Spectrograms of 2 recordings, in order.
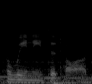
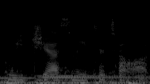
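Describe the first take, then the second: First: It sounds pointed and ominous. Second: It sounds soft and reassuring.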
